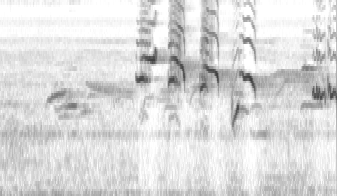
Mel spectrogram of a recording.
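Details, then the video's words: White-rumped shama rival starting to sing after provocation: quiet low hum first, then a loud burst of sharp whistled notes and downslurred phrases in rapid succession. "KACER LAWAN LANGSUNG PANAS NAIK EMOSI BONGKAR ISIAN SEKALI PANCING"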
